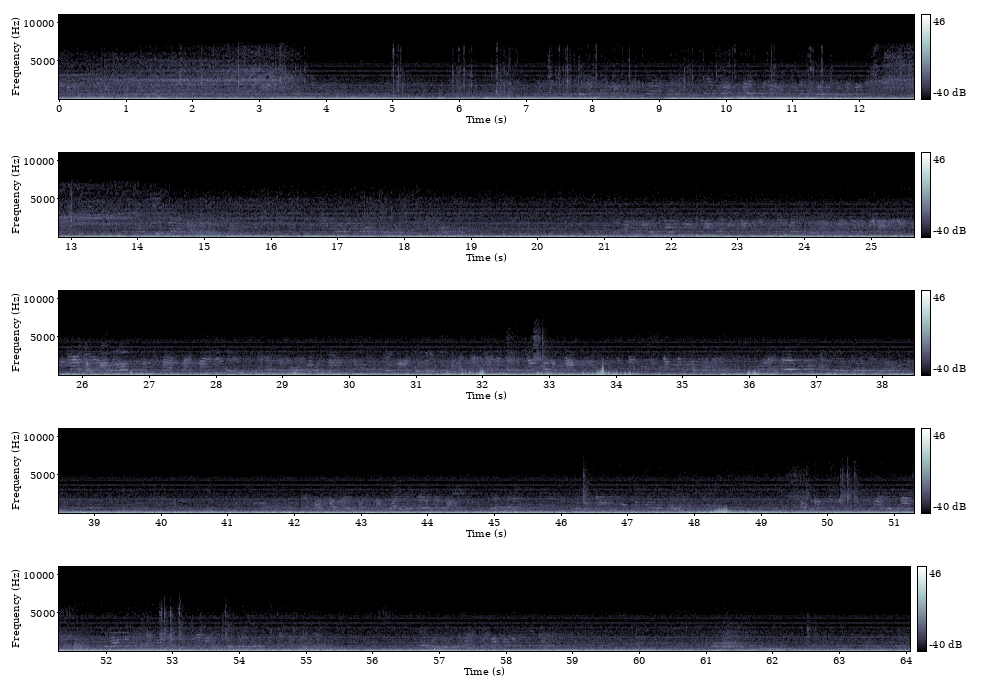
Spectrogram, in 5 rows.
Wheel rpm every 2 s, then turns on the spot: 0, 0, 0, 0, 0, 0, 0, 0, 0, 0, 0, 0, 0, 0, 0, 0, 0, 0, 0, 0, 0, 0, 0, 0, 0, 0, 0, 0, 0, 0, 0, 0.
none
